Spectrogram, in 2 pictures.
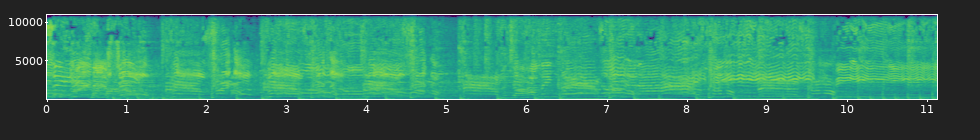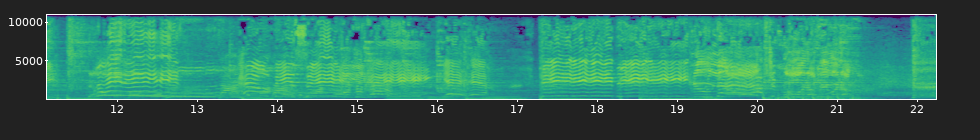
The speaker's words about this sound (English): Damn, you can hear the crowd on that too.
